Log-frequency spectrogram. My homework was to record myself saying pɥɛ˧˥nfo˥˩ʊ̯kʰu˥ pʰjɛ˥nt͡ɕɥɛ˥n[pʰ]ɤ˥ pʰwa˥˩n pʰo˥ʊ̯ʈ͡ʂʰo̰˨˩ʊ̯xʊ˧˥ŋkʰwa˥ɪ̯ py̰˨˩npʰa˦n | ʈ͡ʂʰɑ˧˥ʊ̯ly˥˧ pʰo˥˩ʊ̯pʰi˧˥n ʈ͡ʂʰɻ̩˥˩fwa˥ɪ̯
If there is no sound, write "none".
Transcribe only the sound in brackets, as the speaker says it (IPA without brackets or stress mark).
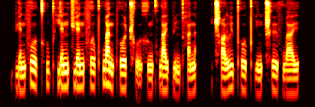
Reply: f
